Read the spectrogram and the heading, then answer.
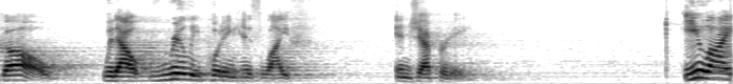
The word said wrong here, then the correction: Ellie: is living in a time and place, or excuse me, Ellie is how his name is pronounced.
